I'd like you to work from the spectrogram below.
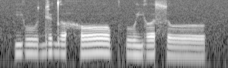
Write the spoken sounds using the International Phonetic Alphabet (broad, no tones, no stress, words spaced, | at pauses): juːdʏd̪ɤ hoː pʰu jɤ sʊː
